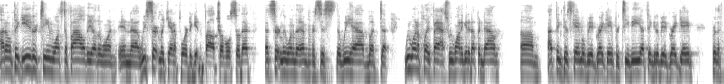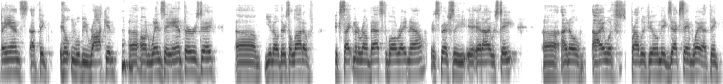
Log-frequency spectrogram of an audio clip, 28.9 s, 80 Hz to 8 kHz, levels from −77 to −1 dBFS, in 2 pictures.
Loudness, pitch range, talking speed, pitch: -24 LUFS, 135-150 Hz, 230 wpm, 140 Hz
